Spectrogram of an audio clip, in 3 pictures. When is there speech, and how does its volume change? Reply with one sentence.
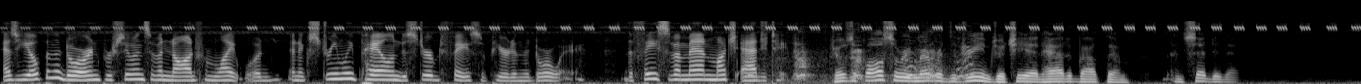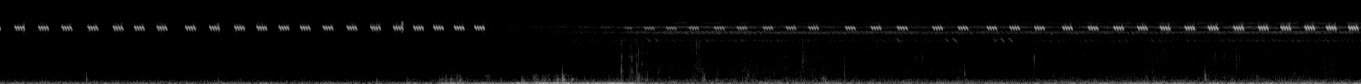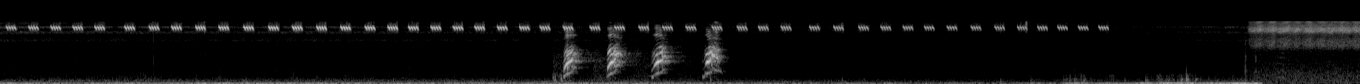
You can hear the speech from 0.0 to 12.3 s, at a steady volume.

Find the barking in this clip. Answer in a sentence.
You can hear the barking from 7.5 to 9.8 s and from 32.9 to 34.5 s.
